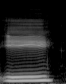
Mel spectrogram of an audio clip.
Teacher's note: my tongue is high and front in my mouth here so we get a big space behind the hump of my tongue so that first resonance is low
